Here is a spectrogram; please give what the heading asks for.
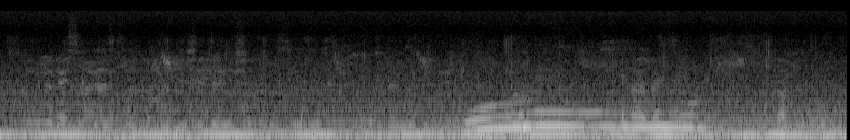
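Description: An Arctic wolf gives a smooth howl that rises, then holds a steady pitch over a low hum.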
